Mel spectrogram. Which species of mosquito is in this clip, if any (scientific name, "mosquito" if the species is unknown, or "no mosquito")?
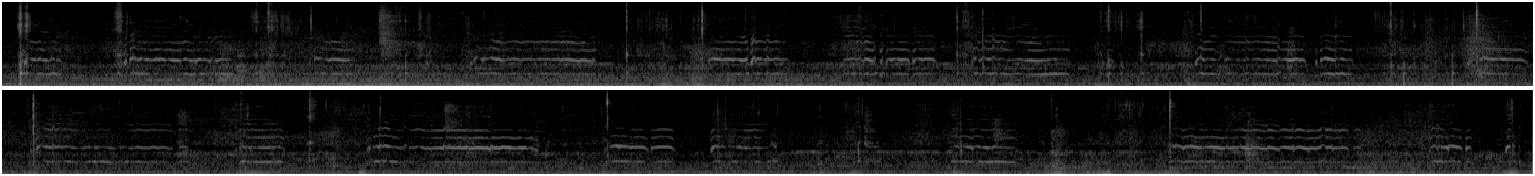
Anopheles arabiensis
